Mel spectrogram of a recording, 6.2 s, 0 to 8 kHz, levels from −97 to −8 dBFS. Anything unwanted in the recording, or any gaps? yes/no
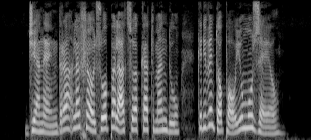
no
